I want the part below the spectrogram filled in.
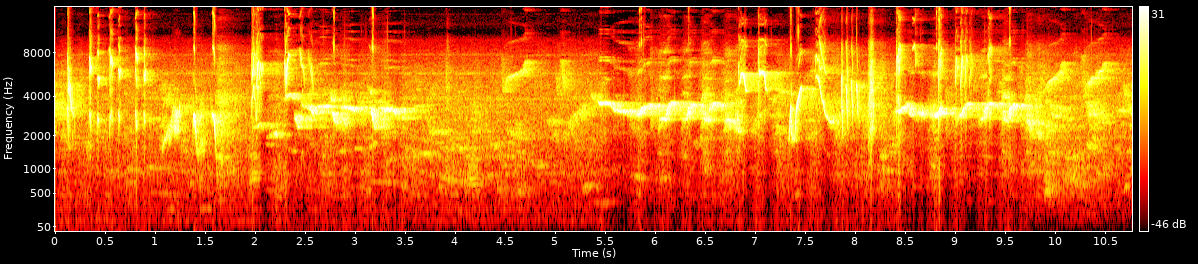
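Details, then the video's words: Orange-headed thrush in extended ngoceh ngeplong song used as a lure. Opening burst of rapid chips, then long, level warbled phrases alternating with flurries of sharp notes over about eleven seconds. "ANIS KEMBANG NGOCEH NGEPLOOONG"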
